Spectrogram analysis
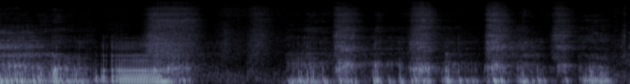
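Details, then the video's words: French Bulldog, described as a good guard, reacting to strange noises with a deep, throaty growl: an early resonant rumble followed by choppy, pulsing grumbles that keep going to the end, indoors. "That's what happens when the French bulldog Oleg hears strange noises"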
